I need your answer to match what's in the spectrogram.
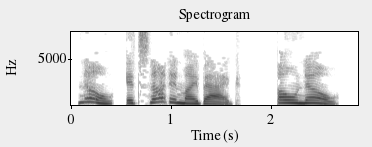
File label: fast; studying abroad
